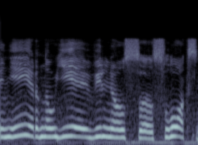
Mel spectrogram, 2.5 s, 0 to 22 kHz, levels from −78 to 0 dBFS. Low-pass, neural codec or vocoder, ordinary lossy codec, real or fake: 7.2 kHz; none; MP3, 64 kbps; real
